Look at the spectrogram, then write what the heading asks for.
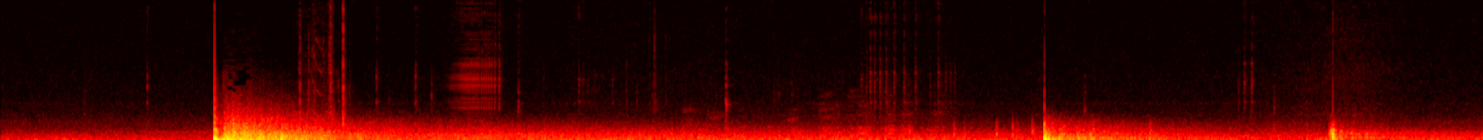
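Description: Aerial fireworks going off: a loud bang about a second in with a long echoing rumble after it, a second bang just after five seconds, and a smaller one near the end.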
